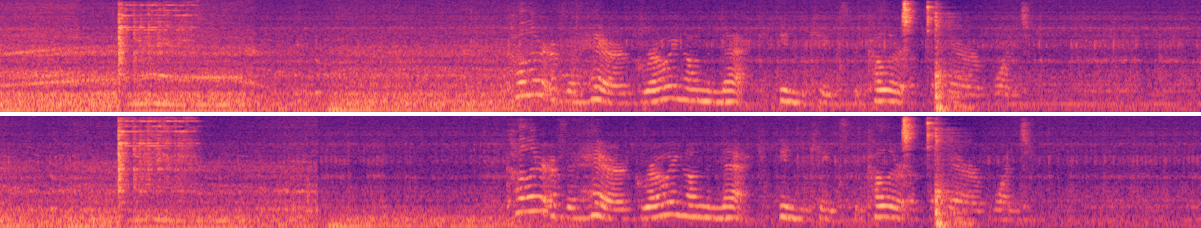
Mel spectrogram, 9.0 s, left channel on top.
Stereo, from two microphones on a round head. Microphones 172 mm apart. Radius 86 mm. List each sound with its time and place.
0.9 s cutlery clinking: 20° right (ahead or behind), 2.0 m
3.8 s a woman speaking: 20° right (ahead or behind), 2.5 m
6.8 s a gunshot: centre (ahead or behind), 2.5 m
